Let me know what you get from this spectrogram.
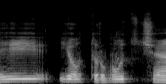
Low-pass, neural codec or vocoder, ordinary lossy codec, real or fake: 14.4 kHz; none; MP3, 96 kbps; real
